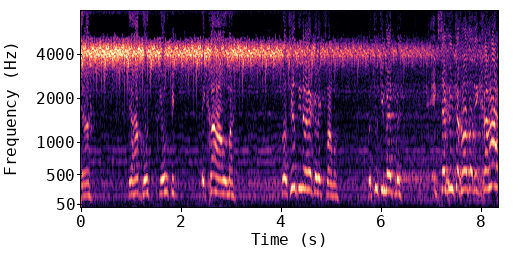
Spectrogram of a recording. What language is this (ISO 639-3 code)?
nld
